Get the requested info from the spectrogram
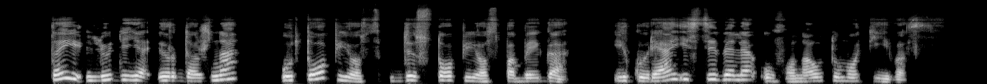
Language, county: Lithuanian, Tauragė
